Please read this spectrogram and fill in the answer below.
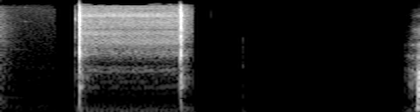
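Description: Camera shutter sound effect: a sharp click, about half a second of hiss, then a second click. A faint low hum follows.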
